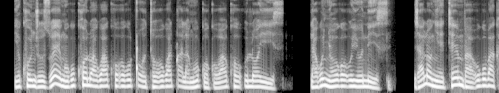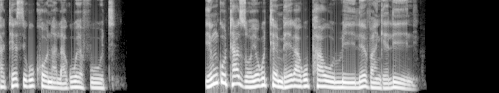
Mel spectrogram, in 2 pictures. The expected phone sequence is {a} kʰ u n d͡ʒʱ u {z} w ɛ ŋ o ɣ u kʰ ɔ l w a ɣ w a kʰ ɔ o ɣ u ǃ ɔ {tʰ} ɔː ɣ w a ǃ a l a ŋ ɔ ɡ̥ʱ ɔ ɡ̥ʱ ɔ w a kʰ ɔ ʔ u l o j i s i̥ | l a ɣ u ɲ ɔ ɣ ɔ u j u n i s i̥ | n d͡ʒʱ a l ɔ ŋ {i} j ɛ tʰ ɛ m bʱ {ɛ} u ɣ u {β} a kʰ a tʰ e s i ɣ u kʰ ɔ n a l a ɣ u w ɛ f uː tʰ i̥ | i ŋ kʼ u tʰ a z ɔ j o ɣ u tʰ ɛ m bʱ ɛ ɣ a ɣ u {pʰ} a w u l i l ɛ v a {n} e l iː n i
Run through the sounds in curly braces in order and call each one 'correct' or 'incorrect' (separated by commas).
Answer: incorrect, correct, correct, correct, incorrect, correct, correct, incorrect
